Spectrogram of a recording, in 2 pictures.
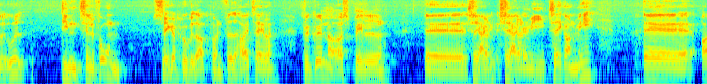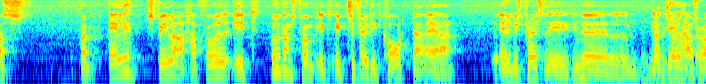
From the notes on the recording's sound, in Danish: Live fra Aarhus Festuge 2023. Inviteret til Aarhus af Podcaster.dk, som del af programmet på årets udgave af Aarhus Festuge.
